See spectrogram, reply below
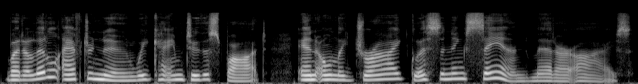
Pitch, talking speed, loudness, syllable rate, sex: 210 Hz, 170 wpm, -17 LUFS, 4.0 syllables/s, female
